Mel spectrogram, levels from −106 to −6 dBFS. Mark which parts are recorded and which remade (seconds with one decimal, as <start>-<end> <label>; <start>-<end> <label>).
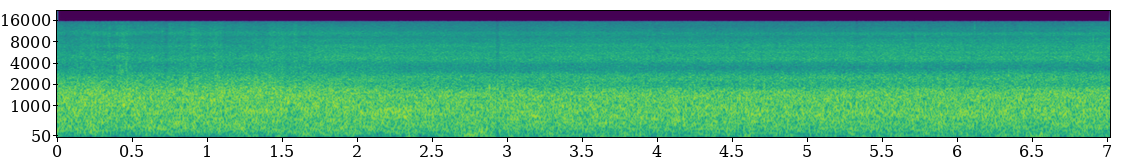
0.0-0.8 recorded; 0.8-3.9 remade; 3.9-7.0 recorded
